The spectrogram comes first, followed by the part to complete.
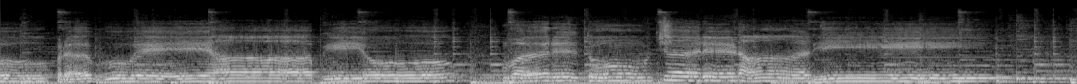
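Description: Two men singing a slow Jain devotional chant in long, drawn-out melodic phrases, over a steady low drone.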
